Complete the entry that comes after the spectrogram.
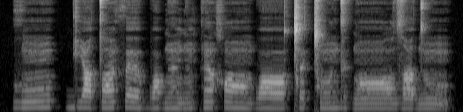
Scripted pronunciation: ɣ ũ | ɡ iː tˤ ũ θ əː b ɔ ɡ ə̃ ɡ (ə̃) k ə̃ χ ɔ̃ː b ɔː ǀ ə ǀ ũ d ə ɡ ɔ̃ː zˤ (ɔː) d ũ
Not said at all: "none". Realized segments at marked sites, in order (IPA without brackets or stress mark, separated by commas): ə̃, əː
